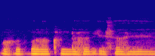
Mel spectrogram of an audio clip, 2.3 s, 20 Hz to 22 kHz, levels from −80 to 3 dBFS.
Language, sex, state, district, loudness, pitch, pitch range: Hindi, male, Uttar Pradesh, Jalaun, -14 LUFS, 130 Hz, 125-130 Hz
